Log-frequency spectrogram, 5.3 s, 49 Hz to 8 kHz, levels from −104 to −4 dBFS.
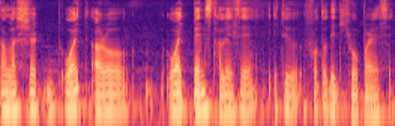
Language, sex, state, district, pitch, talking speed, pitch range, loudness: Nagamese, male, Nagaland, Kohima, 95 Hz, 150 wpm, 90-95 Hz, -20 LUFS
